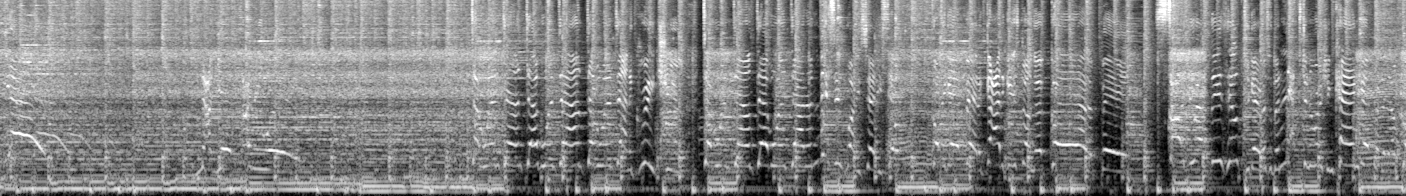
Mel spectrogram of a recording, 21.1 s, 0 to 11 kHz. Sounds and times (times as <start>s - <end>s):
Music: 0.0s - 21.1s.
